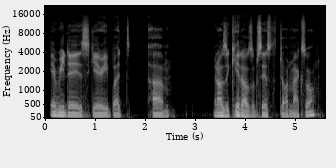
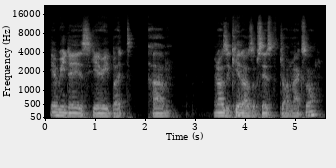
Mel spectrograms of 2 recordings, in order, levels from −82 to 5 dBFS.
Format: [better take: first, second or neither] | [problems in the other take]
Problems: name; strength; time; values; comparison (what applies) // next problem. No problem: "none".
first | room echo; very slight; dies away in 0.3 s // off-mic speech; far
